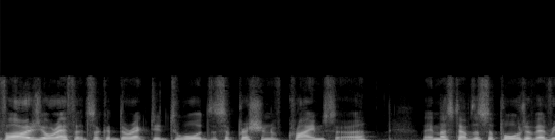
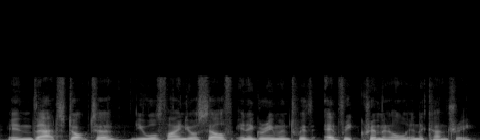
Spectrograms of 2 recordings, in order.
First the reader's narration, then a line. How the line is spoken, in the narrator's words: said my friend quietly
